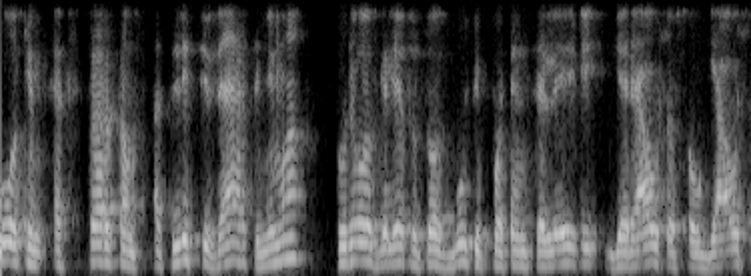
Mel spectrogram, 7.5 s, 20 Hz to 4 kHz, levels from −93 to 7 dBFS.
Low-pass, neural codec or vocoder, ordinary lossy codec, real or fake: 3.6 kHz; codec, 16 kHz, 8 kbps, FreqCodec, smaller model; Opus, 24 kbps; fake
